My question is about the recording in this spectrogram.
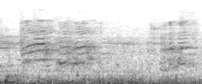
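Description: Children's high-pitched voices calling out during play on a soccer pitch, in two short spells, one a moment after the start and one near the end, over a steady low rumble.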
